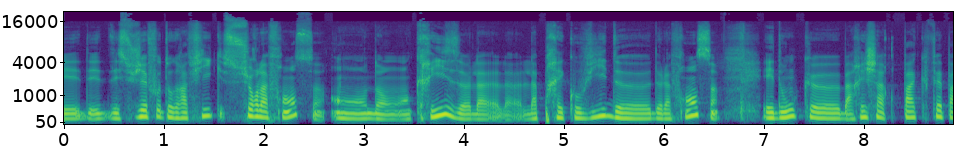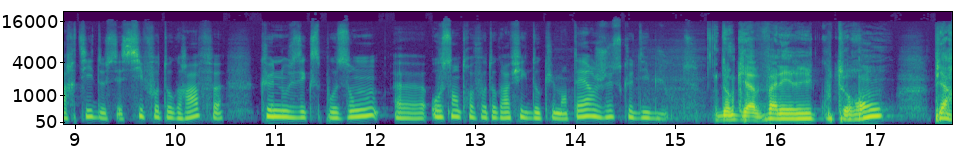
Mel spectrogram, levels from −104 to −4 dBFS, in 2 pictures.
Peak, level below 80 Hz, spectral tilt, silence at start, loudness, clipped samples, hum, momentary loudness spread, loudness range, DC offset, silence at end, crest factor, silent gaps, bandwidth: -2 dBFS; -62 dBFS; -6 dB/octave; 0 s; -24 LUFS; under 0.1%; none; 11 LU; 5 LU; under 0.1%; 0 s; 20 dB; none; 17.5 kHz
